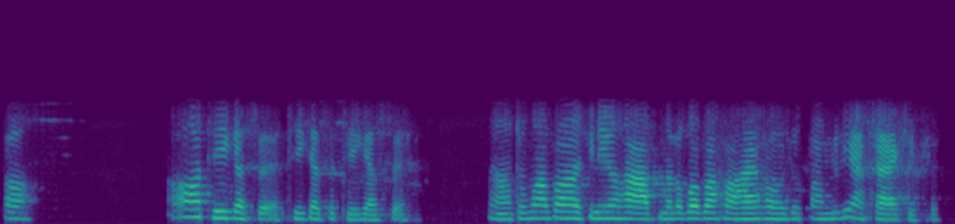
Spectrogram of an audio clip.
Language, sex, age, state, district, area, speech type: Assamese, female, 30-45, Assam, Sivasagar, rural, conversation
